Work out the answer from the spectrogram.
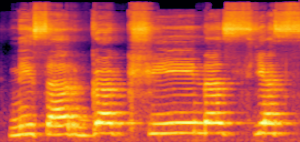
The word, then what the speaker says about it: निसर्गक्षीणस्य: Nisargak, hold the kshi is made up of, it starts with the syllable ik, so hold the ik. Nisar, roll your tongue for it, all those rules remain the same.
